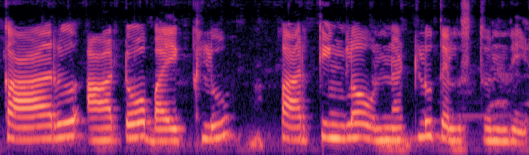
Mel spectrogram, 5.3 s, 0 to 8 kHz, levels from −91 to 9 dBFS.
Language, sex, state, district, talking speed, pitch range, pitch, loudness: Telugu, female, Andhra Pradesh, Manyam, 80 wpm, 195-235 Hz, 205 Hz, -14 LUFS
